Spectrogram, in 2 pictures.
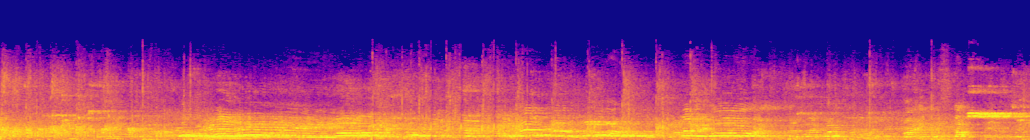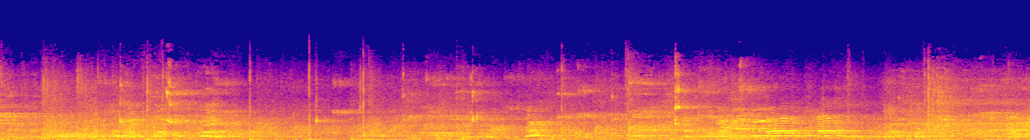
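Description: Sneakers squeak on a court floor in an echoing gym.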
